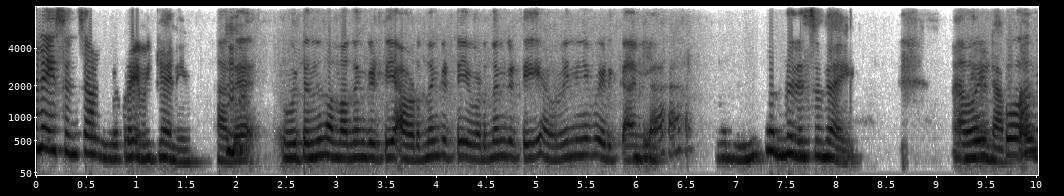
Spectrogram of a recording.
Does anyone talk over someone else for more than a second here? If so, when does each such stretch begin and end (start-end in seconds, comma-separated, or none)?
none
